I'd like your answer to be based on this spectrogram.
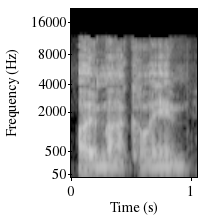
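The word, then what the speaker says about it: Omar Kiam: A Facebook page for Omar Khayyam, which is the name that I write under.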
